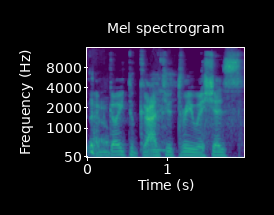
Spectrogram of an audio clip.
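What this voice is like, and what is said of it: Poor impression of another person's voice. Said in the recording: “That was a terrible impression.”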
